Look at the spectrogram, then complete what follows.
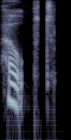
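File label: "helped", British English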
